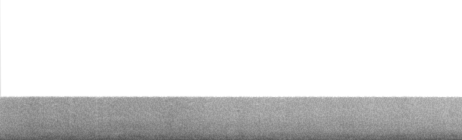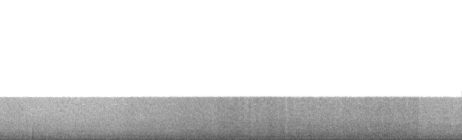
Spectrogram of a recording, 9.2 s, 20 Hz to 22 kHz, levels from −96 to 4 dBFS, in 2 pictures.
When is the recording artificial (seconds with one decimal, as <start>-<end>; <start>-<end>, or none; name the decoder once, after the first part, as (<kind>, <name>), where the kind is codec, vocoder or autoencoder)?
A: 0.0-7.4 (codec, SNAC)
